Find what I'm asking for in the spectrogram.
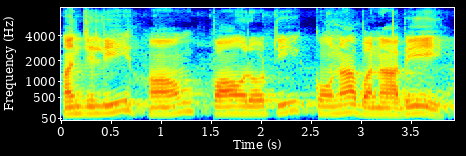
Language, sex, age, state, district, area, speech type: Maithili, male, 18-30, Bihar, Darbhanga, urban, read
